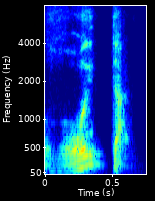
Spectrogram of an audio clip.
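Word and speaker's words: heute: Y luego tenemos el AT con una schwa. Entonces nos queda como hoita, hoita.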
